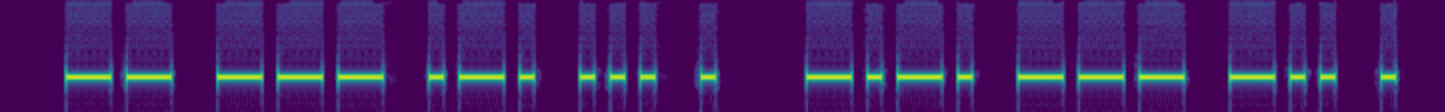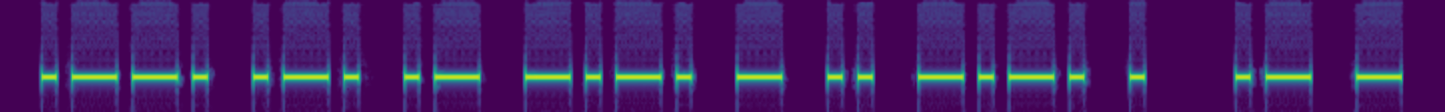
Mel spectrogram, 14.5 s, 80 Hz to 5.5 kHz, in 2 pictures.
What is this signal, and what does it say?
Morse code, heard as a keyed tone, about 16 wpm, 800 Hz. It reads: MORSE CODE PRACTICE AT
